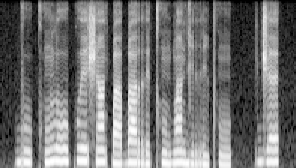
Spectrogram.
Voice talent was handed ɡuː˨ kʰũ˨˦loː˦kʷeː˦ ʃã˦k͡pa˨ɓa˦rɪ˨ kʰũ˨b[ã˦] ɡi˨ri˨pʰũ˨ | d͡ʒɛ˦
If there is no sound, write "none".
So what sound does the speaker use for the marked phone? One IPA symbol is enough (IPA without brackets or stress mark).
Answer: ã˦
